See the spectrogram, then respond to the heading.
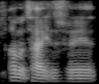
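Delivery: very quiet, very low, soft voice. Retelling answering an employee who asked about his team, saying it softly. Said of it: "I had to say it softly".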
